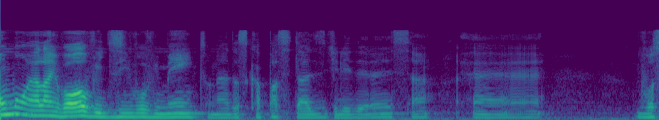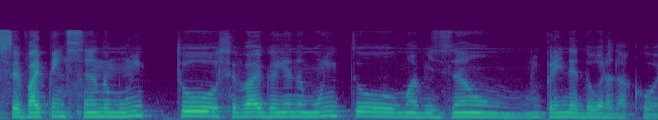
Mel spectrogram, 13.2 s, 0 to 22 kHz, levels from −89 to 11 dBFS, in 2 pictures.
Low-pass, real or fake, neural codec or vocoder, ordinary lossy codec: none; real; none; none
